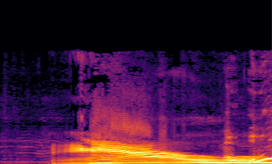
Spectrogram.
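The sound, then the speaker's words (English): A voice imitates an angry cat, a cat unhappy with another cat, with one loud, drawn-out yowl, starting abruptly and holding a strained, wavering tone to the end. “A cat not happy with another cat is effectively what it is.”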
